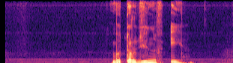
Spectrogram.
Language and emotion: Russian, neutral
